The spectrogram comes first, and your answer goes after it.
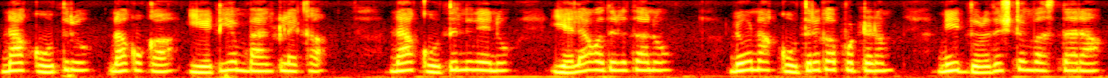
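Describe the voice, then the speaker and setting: A woman's voice: high-pitched, steady tone, moderate pace, mellow, no echo, close to an everyday voice. A woman reading the part of a greedy, drunken middle-aged father who talks in a smug, wheedling way in a storybook reading. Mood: scheming. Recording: dull lo-fi audio.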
